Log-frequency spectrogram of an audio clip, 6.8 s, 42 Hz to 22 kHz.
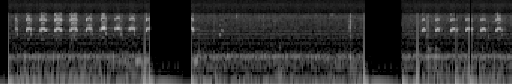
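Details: On a Loch Arkaig nest camera in the Arkaig Community Forest, 13 July 2020, a female Osprey keeps calling to beg for fish while a chick eats a trout. Quick bright piping notes come in bursts, then break off, over a low hum.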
